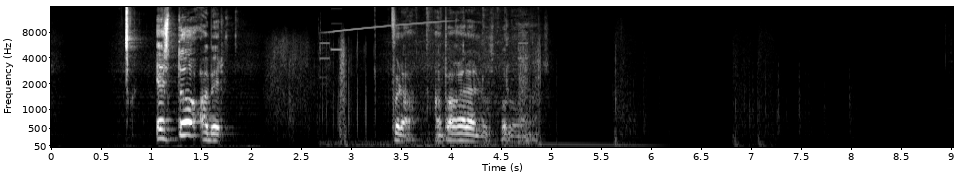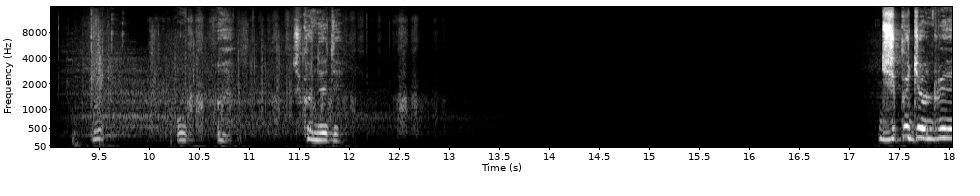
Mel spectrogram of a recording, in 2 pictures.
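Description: A young woman talks into a close microphone in short bursts.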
